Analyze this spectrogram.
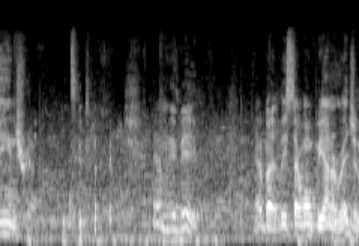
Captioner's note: laughing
